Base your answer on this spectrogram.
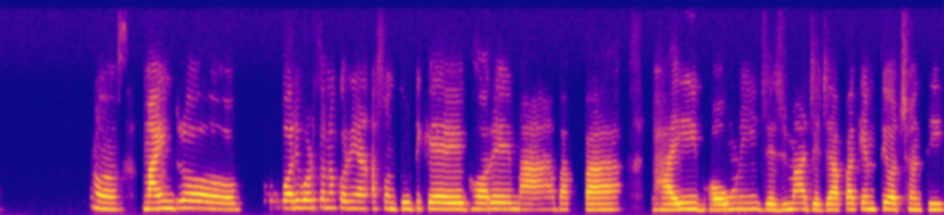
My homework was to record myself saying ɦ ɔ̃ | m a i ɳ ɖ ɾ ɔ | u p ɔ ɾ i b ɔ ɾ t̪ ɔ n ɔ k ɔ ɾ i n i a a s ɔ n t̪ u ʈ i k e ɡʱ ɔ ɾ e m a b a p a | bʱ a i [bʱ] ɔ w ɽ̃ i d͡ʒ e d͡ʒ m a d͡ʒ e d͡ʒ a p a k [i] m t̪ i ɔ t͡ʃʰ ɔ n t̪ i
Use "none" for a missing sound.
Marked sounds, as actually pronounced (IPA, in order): bʱ, e

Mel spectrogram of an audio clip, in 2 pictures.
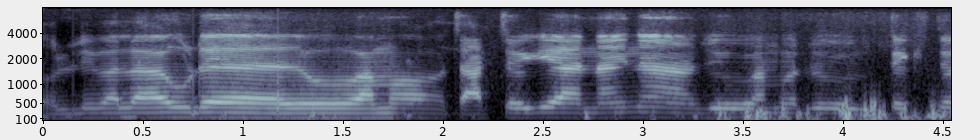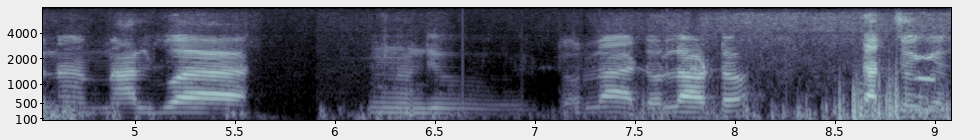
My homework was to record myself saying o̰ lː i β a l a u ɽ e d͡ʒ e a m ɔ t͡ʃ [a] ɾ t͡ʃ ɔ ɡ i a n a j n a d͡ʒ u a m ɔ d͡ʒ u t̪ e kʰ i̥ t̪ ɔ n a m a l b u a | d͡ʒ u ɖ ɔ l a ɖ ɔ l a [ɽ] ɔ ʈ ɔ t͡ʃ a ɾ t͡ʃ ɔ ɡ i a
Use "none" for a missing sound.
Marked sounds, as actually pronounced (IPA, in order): a, none

